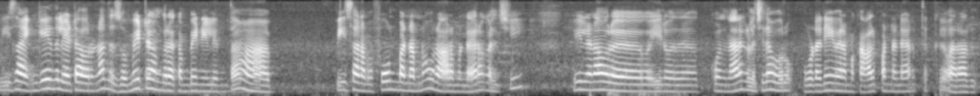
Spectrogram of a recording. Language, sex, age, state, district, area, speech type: Tamil, female, 30-45, Tamil Nadu, Thanjavur, urban, spontaneous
